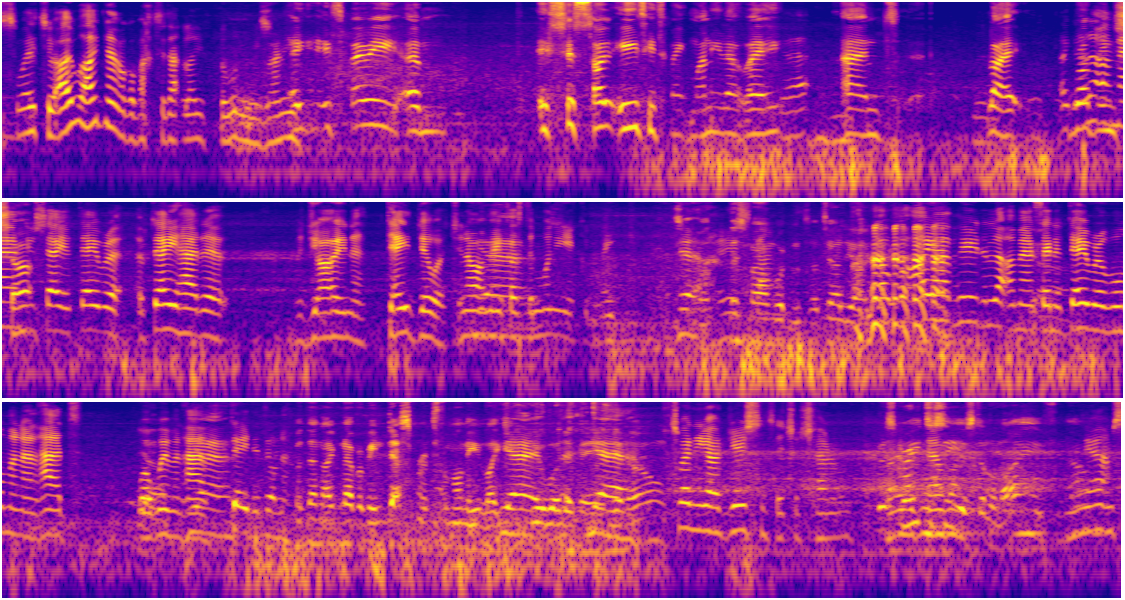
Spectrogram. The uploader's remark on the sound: Addicts outside Trinity Court drug clinic in Dublin.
